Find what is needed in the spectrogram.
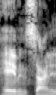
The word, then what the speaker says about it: Havenstein: I believe Havenstein is right. Correct me if I'm wrong, please. I would genuinely like to know that. Rob Havenstein signed a 4-year, $32 million extension with $16 million guaranteed.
